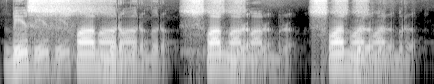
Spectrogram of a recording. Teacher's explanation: اور با حروف قلقلہ کے 5 حرفوں میں سے ہے، اس لیے با میں آواز لوٹے گی. با ساکن بھی ہے، با میں آواز لوٹائیں گے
